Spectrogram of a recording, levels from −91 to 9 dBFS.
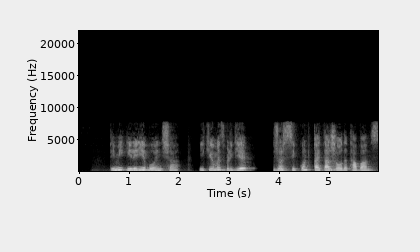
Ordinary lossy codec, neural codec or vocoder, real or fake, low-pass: none; codec, 16 kHz, 0.4 kbps, LongCat-Audio-Codec; fake; none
